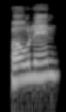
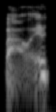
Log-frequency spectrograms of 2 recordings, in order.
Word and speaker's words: Bowen: Bowden? Bowden. Bowen. I said it wrong the first time. I said it right, but this time I Yep. got it wrong. But Bowen.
